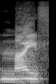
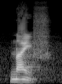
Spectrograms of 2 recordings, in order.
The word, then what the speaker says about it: knife: relation almost sometimes and words like knife for example the K is silent you take out that it is still you know knife and actually I saw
